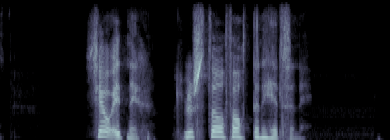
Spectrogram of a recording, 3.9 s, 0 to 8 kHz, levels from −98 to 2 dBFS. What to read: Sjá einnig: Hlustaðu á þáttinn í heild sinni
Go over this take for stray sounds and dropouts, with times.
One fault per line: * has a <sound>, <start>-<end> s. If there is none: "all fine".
all fine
